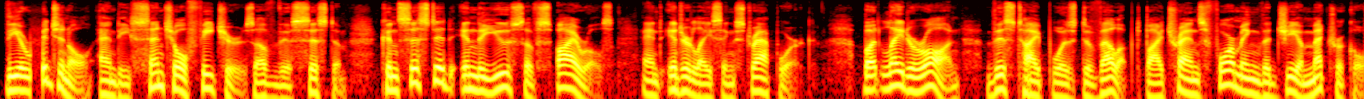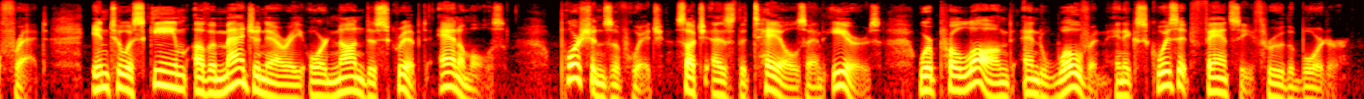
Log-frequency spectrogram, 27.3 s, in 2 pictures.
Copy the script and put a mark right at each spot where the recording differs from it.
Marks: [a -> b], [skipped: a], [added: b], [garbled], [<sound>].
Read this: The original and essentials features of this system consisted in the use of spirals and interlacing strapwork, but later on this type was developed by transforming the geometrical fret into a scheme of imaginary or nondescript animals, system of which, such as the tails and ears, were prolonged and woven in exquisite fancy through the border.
The original [dropout] and [essentials -> essential] features of this system consisted in the use of spirals and interlacing strapwork, but later on this type was developed by transforming the geometrical fret into a scheme of imaginary or nondescript animals, [system -> portions] of which, such as the tails and ears, were prolonged and woven in exquisite fancy through the border.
